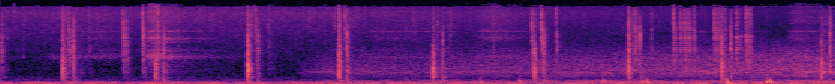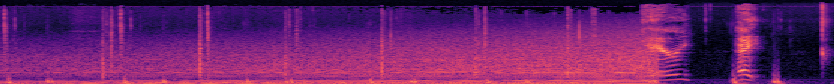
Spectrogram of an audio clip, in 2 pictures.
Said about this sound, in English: I think you accidentally hit the heartbeat sound effect on the soundboard. You mind turning that off?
